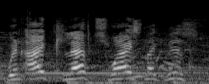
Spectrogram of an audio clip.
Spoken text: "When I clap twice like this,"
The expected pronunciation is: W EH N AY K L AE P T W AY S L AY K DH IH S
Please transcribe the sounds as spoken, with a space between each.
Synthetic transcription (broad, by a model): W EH N AY K L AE F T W AY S L AY K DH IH S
